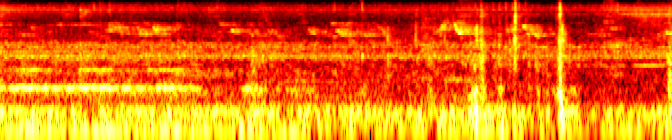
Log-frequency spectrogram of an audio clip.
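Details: Car whose owner reported noise from the left-side tyre, after fix: a low, even road rumble with no rhythmic thump, tick or scrape, birds in background; tyre rolling quietly, normal.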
